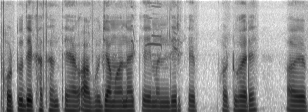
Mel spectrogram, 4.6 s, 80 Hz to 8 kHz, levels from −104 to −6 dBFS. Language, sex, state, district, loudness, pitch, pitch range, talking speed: Chhattisgarhi, male, Chhattisgarh, Rajnandgaon, -20 LUFS, 125 Hz, 120-130 Hz, 155 wpm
